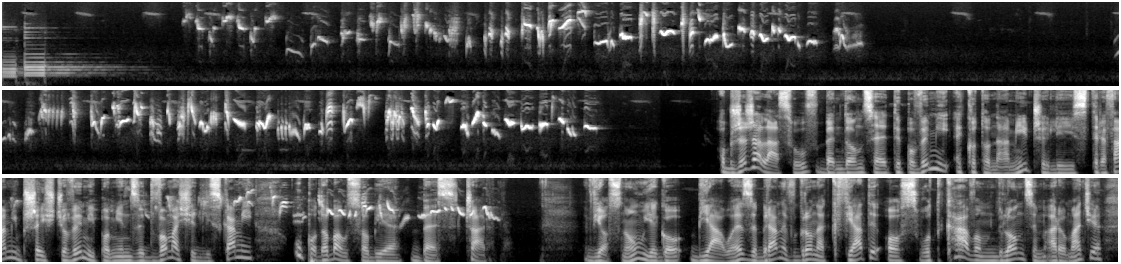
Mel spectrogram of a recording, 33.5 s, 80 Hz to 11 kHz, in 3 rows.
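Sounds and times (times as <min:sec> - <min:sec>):
low tone: 0:00.0 - 0:01.5
songbird singing high twittering and trilling notes: 0:00.9 - 0:08.7, 0:09.5 - 0:18.4, 0:22.3 - 0:27.4
speech: 0:18.5 - 0:27.4, 0:28.2 - 0:33.4.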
